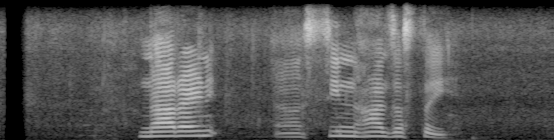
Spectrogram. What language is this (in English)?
Nepali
